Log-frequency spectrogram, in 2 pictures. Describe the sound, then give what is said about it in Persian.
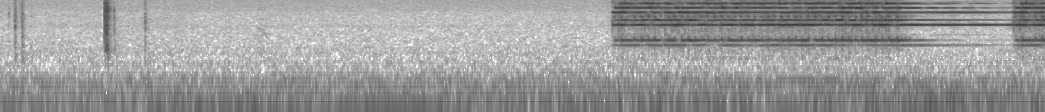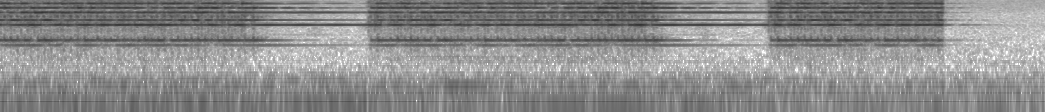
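A telephone rings in four steady bursts with short pauses between them and no one picks up. The ringing is clear and bright over a quiet low hum, with no voices. “کسی تلفن رو جواب نمیده.”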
